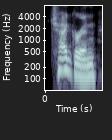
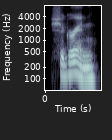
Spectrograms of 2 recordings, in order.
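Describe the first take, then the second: First: The word is pronounced as it is spelled. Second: The word has its usual standard pronunciation.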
